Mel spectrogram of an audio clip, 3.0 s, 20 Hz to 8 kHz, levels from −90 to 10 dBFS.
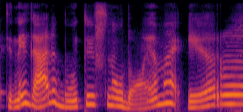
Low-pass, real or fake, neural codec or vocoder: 7.2 kHz; fake; codec, 44.1 kHz, 2.6 kbps, DAC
